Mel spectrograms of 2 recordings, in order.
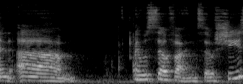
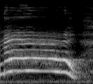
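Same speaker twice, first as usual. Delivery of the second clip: much higher, louder cry of no; retold scream; 7 dB louder than usual. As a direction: shriek it in alarm. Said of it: "they're screaming".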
